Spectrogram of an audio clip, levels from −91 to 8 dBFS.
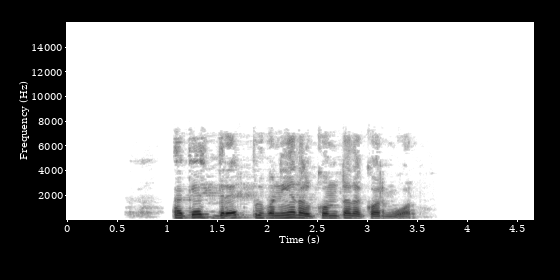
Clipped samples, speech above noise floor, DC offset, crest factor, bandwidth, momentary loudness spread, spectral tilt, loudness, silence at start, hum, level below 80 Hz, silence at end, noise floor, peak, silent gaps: under 0.1%; over 76 dB; under 0.1%; 16 dB; 7.2 kHz; 13 LU; -7.5 dB/octave; -15 LUFS; 1.05 s; none; -62 dBFS; 1.25 s; under -90 dBFS; 0 dBFS; none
